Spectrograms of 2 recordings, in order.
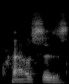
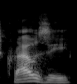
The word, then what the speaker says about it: Krause: Apparently I've been mispronouncing Jacob Krause's name. It's apparently it's been brought to my attention. It's Krause and not Kraus, which is that is embarrassing for me to have been mispronouncing all this time.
